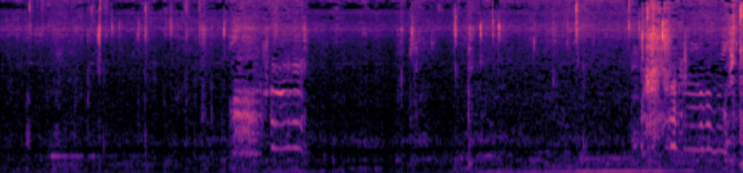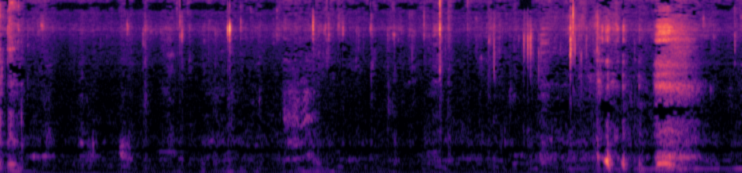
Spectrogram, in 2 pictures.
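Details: A Sphynx kitten, one of a litter of five being bottle-fed because the mother lacks milk, gives a few high, thin meows separated by quiet pauses during bottle feeding.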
